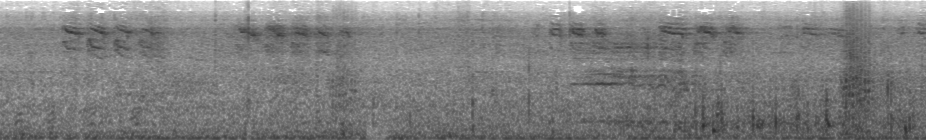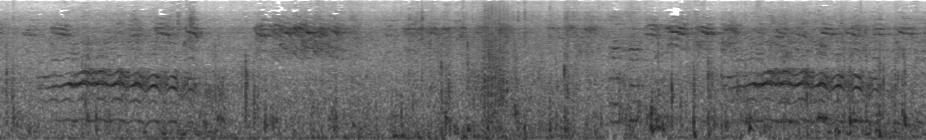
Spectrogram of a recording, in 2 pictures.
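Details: Przewalski's horses, a rare horse kept in a zoo, running: a few short wavering whinnies with bright harmonics rise above steady broadband noise and hoof sounds, one cluster near the middle and another toward the end.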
